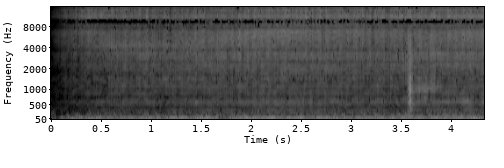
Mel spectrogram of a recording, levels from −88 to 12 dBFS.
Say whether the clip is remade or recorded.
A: remade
